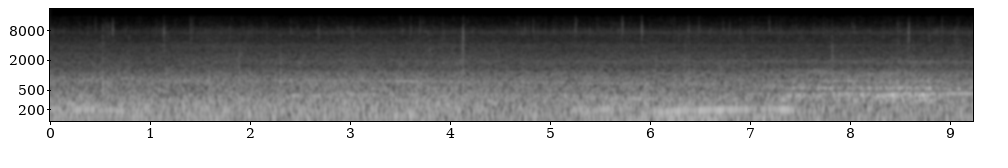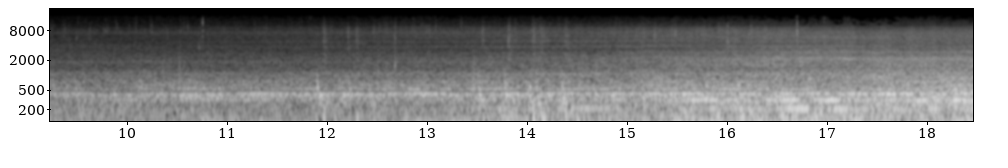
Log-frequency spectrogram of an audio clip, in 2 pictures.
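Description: Great Western Railway Class 387 electric multiple unit approaching and running past close by, growing steadily louder. Its steady electric motor whine and wheel-on-rail rumble come up strongly as it draws level near the end.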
